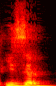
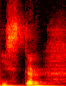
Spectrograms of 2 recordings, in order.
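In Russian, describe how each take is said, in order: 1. Средний звук — один z. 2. Средние звуки — s, затем t. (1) "сагайцы говорят еще изер" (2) "в хакасском языке так говорят"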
